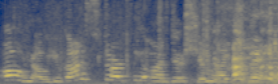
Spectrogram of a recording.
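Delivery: insistent coach. Retold or imitated. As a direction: push the actor playfully. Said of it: "Tim would say".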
